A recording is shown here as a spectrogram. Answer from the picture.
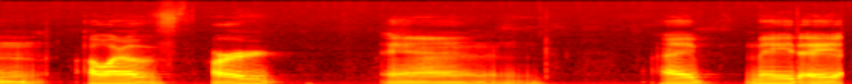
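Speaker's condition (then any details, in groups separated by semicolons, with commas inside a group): Brain injury; traumatic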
